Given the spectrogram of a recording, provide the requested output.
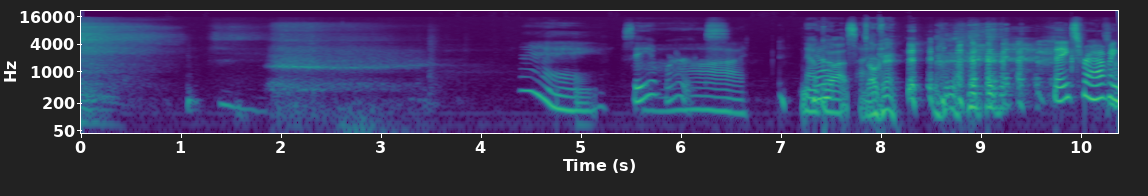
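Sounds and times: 
group of people taking a deep breath together: 0:00.0 - 0:04.2
speech: 0:05.4 - 0:10.3
laughter: 0:08.2 - 0:10.3.

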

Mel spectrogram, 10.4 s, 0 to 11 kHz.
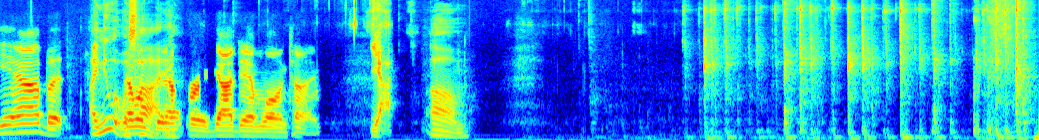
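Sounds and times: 
speech: 0:00.0 - 0:04.8
loud mechanical keyboard typing: 0:06.8 - 0:10.3.

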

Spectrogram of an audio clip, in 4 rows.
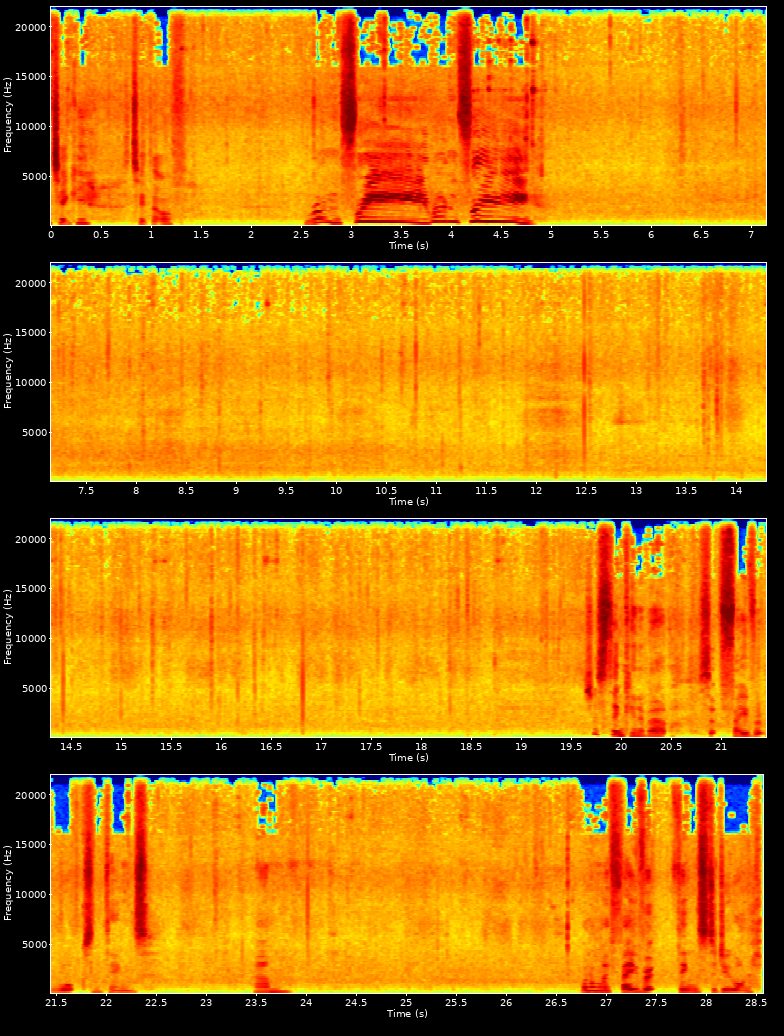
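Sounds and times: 
speech: 0:00.0 - 0:01.5, 0:02.6 - 0:05.0, 0:19.8 - 0:22.6, 0:23.5 - 0:24.0, 0:26.8 - 0:28.5
heavy rain pouring down outdoors: 0:00.0 - 0:28.5.

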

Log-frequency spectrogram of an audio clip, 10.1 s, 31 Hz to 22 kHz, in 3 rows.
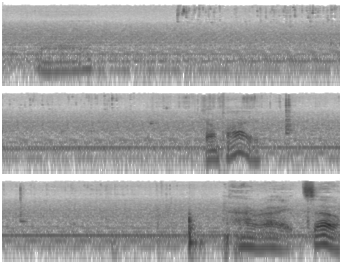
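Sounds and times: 
drink pouring into a glass: 0:01.7 - 0:08.7
speech: 0:05.4 - 0:06.1, 0:09.1 - 0:10.1.

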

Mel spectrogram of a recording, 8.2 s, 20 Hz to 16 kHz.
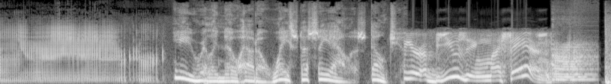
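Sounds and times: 
fart: 0:00.0 - 0:02.3
speech: 0:02.3 - 0:08.0.

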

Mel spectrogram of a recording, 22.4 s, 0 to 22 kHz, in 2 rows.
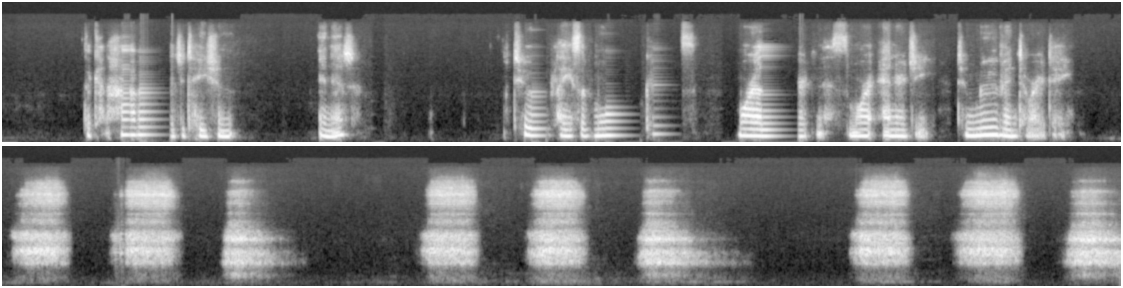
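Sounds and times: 
speech: 0:00.8 - 0:02.4, 0:03.2 - 0:03.6, 0:05.1 - 0:10.8
forceful breaths in a deep breathing exercise for energy and focus: 0:11.3 - 0:14.2, 0:15.4 - 0:18.6, 0:19.7 - 0:22.3.

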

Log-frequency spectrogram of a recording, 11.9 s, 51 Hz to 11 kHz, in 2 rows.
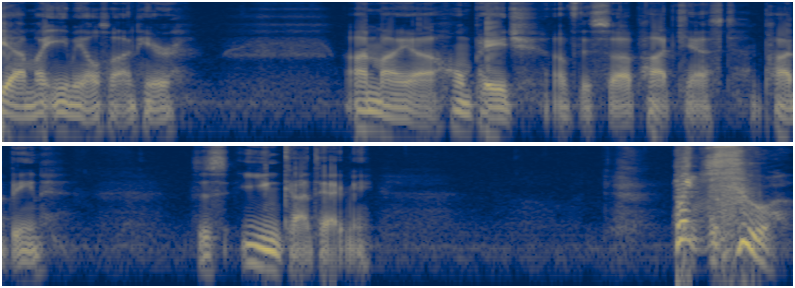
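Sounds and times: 
speech: 0:00.0 - 0:01.5, 0:02.6 - 0:06.4, 0:07.4 - 0:08.8, 0:10.6 - 0:11.8
person sneezing: 0:10.5 - 0:11.8.

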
